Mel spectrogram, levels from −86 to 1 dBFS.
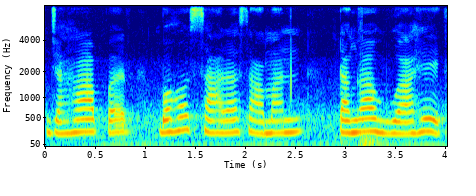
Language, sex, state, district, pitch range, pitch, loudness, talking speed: Hindi, female, Bihar, Saran, 215-235 Hz, 225 Hz, -26 LUFS, 120 wpm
